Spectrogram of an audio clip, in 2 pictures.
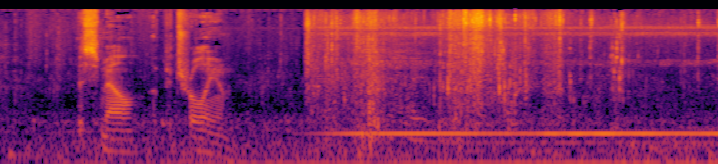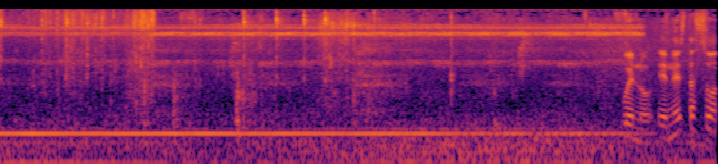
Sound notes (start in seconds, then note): none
